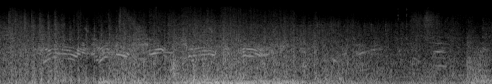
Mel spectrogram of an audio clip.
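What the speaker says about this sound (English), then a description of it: "The heavy MG on top is doing nice damage on these PE troops" A heavy machine gun fires in a strategy video game, a dense, sustained chatter of automatic fire that runs the whole time with other gunfire mixed in, and a voice talks faintly beneath it.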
